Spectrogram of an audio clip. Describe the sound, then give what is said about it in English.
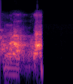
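Two quick, high-pitched yappy barks from small dogs, fairly loud, followed by abrupt silence. “was just killed by a herd of small dogs.”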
